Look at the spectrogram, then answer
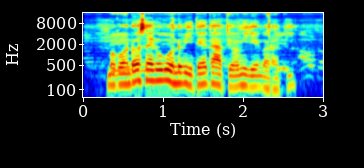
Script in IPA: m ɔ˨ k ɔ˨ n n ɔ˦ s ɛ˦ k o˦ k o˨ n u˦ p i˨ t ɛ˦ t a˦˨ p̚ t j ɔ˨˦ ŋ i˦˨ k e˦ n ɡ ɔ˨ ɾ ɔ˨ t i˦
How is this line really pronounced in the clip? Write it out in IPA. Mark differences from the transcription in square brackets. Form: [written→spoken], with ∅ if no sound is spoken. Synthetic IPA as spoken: m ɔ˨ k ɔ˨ n [n→d] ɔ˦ s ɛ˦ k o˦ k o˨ n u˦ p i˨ t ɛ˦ t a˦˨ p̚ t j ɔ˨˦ ŋ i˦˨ k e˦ [n→ŋ] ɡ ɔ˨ ɾ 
